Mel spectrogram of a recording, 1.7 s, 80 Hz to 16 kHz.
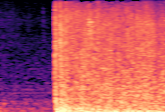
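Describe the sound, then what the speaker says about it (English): A rocket launcher blast against boulders in Resident Evil 4 Remake breaks in abruptly after a quiet moment as a loud, broad roar that holds steady to the end. "You can use the rocket launcher on the boulders too instead of getting the dynamite."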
